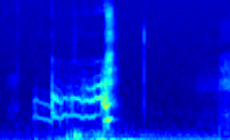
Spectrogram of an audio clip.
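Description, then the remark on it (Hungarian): Shrill, wavering squeals from a newborn creature, fairly loud, climbing into a harsh screechy burst after about a second, then a brief faint chirp and quiet rustling. No one speaks. “Hát ezek ilyen baba raptor hangok.”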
